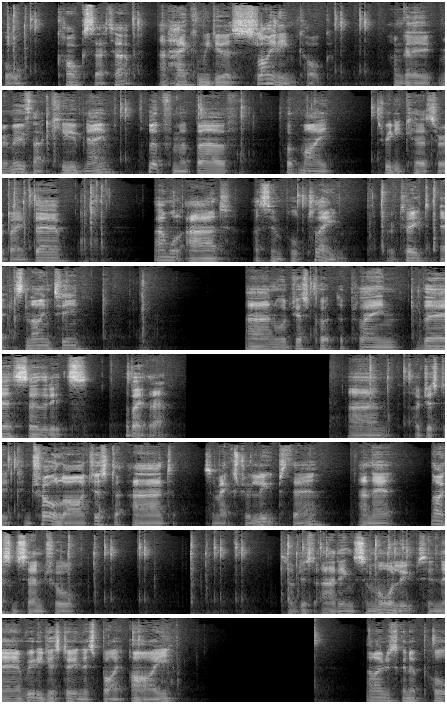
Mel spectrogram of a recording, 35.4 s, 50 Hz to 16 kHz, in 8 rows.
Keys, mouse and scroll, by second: 0.1 ctrl+s, 0.3 click, 1.5 middle click, 3.3 click, 3.4 scroll down 1, 3.6 click, 3.7 scroll up 1, 4.8 Delete, 5.6 click, 5.7 KP_7, 6.4 click, 7.0-8.1 shift+middle drag, 8.1 click, 8.9 ctrl+s, 9.1 click, 9.7 shift+a, 11.8 click, 12.6 r, 13.1 x, 13.3 KP_9, 13.4 KP_0, 13.8 KP_Enter, 14.3-14.6 scroll up 2, 14.6 g, 16.4 click, 16.8-17.4 scroll up 1, 17.4 KP_7, 18.0 scroll up 1, 18.7 click, 19.5 KP_1, 19.8 Tab, 20.2 ctrl+r, 20.2 click, 20.7 ctrl+r, 20.8 click, 21.3 ctrl+r, 21.7 click, 25.6 click, 27.2 ctrl+r, 27.6 click, 28.4 ctrl+r, 28.7 click, 29.4 ctrl+r, 29.6 click, 30.3 ctrl+r, 30.4 ctrl+click, 32.3 right click, 34.1 click.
